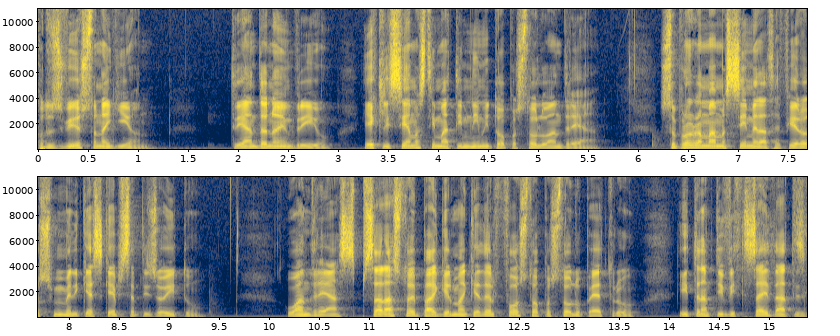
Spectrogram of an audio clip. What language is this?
Greek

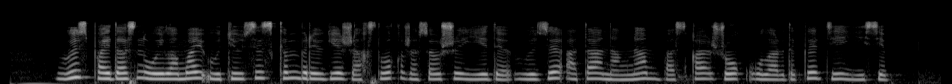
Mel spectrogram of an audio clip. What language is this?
Kazakh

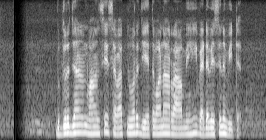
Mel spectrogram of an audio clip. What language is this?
Sinhala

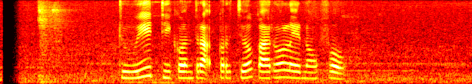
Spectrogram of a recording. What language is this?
Javanese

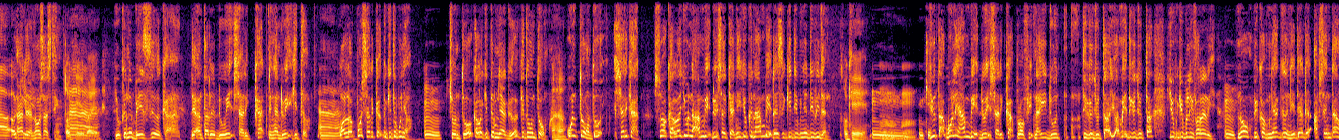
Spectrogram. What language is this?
Malay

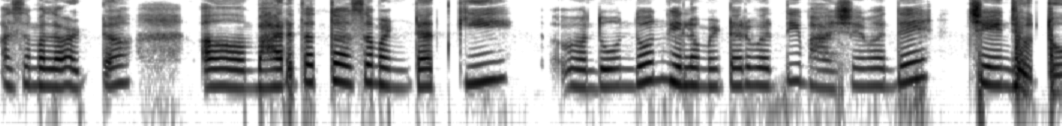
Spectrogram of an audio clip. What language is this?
Marathi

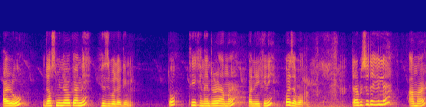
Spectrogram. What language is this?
Assamese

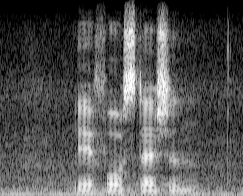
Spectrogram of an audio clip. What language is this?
English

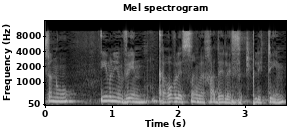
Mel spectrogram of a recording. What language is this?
Hebrew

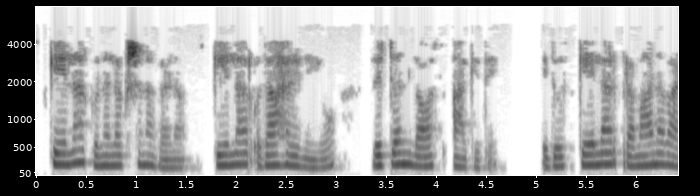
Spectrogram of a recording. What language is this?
Kannada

